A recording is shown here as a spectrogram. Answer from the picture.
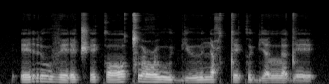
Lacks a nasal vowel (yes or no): yes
